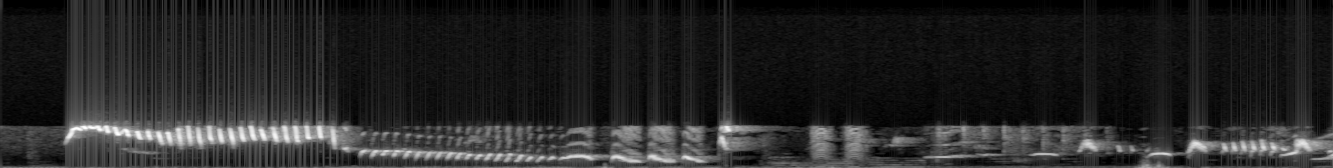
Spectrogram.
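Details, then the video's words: Tropical forest white-rumped shama delivers a loud, rapid, pulsing trill that slides gradually downward over about four seconds, then mixed whistles and scratchy notes, with a sharp low thump and background rumble. "SUARA KICAUAN MURAI BATU HUTAN TROPIS"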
